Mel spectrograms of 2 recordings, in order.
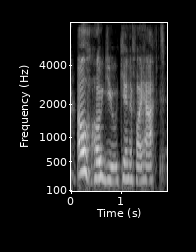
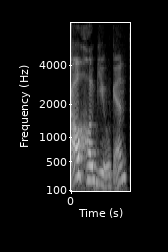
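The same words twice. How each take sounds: First: Louder, teasing; playful louder threat. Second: Said in the usual way. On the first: Real, not acted. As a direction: say it louder, half-joking threat. Teasing the cat with hugs.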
